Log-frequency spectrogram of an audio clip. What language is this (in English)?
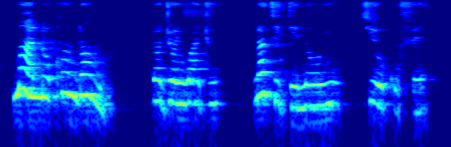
Yoruba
